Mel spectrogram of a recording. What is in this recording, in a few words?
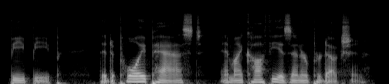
Grounded and practical, with a balanced delivery that stays out of the way.; groundedpracticalbalanced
